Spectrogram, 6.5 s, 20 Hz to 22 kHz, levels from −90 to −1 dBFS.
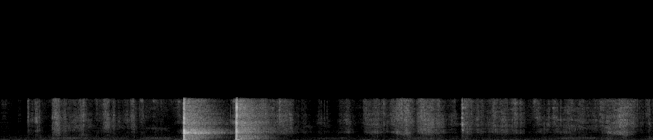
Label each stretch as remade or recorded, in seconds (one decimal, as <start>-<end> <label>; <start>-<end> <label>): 0.0-1.6 recorded; 1.6-4.8 remade; 4.8-5.2 recorded; 5.2-6.5 remade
